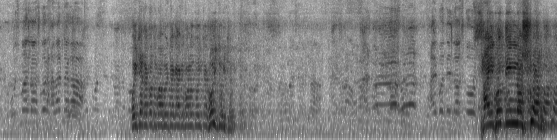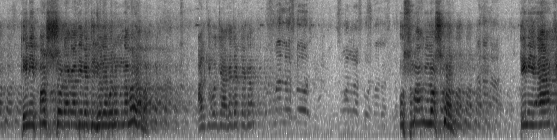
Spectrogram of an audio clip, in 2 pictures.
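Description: A man preaches passionately into a microphone over a loudspeaker, his voice rising to chanting and shouting in an echoing space.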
